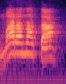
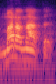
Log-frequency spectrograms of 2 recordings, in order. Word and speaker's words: Maranata: e agora eu clamo Maranata do dialeto de Jesus o aramaico nós católicos colocamos a tônica na última sílaba nossos irmãos separados evangélicos ou protestantes colocam a tônica na penúltima sílaba Maranata não importa significado é o mesmo português vinde Senhor Jesus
